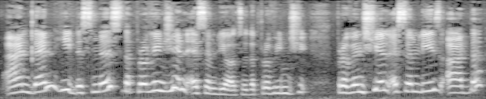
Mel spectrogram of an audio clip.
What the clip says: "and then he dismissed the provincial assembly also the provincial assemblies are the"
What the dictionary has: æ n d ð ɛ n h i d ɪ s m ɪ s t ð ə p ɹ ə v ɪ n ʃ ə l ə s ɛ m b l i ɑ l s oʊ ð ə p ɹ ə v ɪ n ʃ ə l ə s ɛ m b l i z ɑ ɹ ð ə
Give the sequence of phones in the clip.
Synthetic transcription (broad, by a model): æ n d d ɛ n h i d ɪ s m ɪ s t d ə p ɹ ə v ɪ n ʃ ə n ə s ɛ m b l i ɑ l s oʊ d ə p ɹ ə v ɪ n ʃ ə l ə s ɛ m b l i z ɑ ɹ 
